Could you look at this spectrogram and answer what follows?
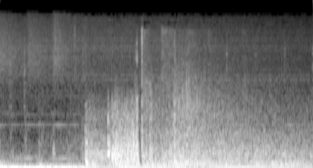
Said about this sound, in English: In Syria's major port city of Latakia, the sound of airstrikes thunder in the distance as fireballs light up the night sky.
